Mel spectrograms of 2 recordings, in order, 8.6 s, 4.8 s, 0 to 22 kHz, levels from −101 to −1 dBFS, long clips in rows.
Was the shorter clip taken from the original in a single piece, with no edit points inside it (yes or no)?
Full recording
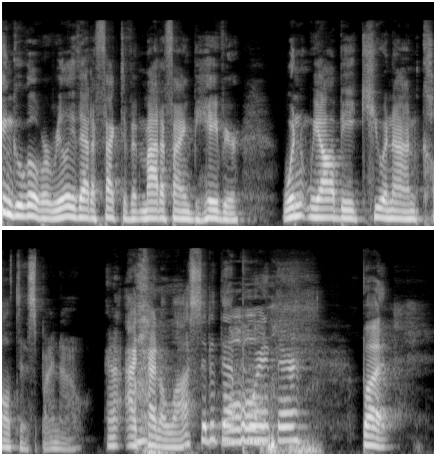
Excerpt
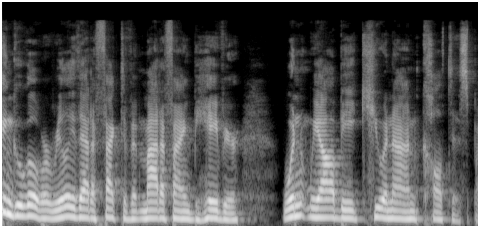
yes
